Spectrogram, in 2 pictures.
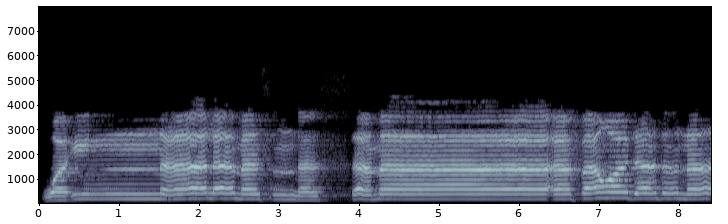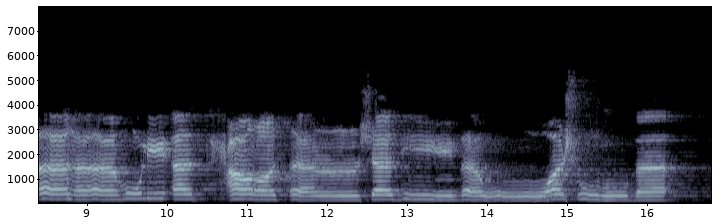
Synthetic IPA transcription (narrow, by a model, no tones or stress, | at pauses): waʔɪnː | aːlamasnasːamaː | ʔafaɣad͡ʒad̪naːɦaːmʊlɪʔat̪ | ħɑɾˤɑsanʃad̪iːd̪a | waʃʊhʊbaː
